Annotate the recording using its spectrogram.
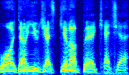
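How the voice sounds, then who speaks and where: A man's put-on character voice, raspy and very deep, fairly slow, with very wide pitch swings. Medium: video game. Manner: blunt, simple.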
